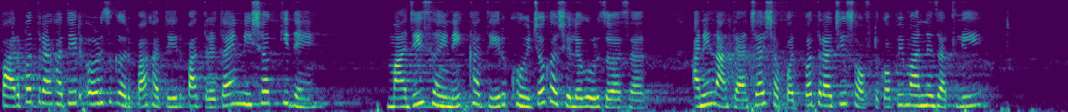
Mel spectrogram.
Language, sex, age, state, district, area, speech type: Goan Konkani, female, 18-30, Goa, Quepem, rural, read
